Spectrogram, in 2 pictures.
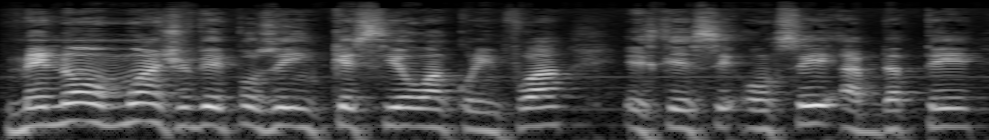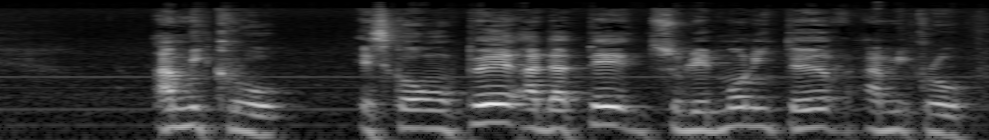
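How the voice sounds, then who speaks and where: A man's voice: high-pitched, steady tone, measured pace, darkish tone. A man whose first language is Italian, talking through a camera monitor setup in a casual, hesitant way with many fillers and restarts. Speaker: vlogger reviewing camera gear. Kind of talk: casual product tutorial.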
